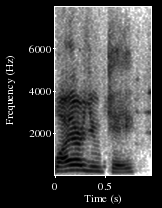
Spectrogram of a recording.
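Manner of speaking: heavy put-on Indian accent, laid on thick. Imagining what he would ask the manga's creator, in a thick indian accent. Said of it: "why am I saying it in a thick Indian".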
